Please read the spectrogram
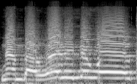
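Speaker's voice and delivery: sneering singsong boast; mocking boast. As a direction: crow it in a high mocking voice. Mocking government's boast repeated.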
